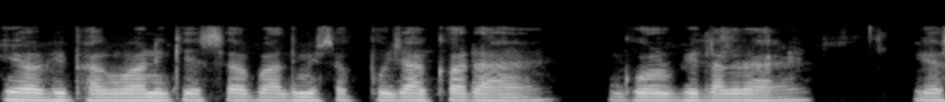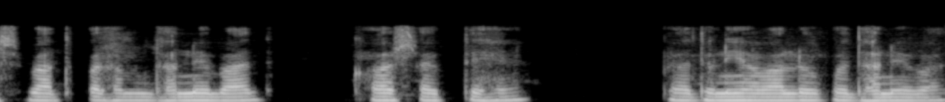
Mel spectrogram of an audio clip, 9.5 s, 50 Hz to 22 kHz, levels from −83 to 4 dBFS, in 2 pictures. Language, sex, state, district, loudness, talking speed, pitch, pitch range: Hindi, male, Bihar, Muzaffarpur, -17 LUFS, 190 wpm, 135 Hz, 130-135 Hz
